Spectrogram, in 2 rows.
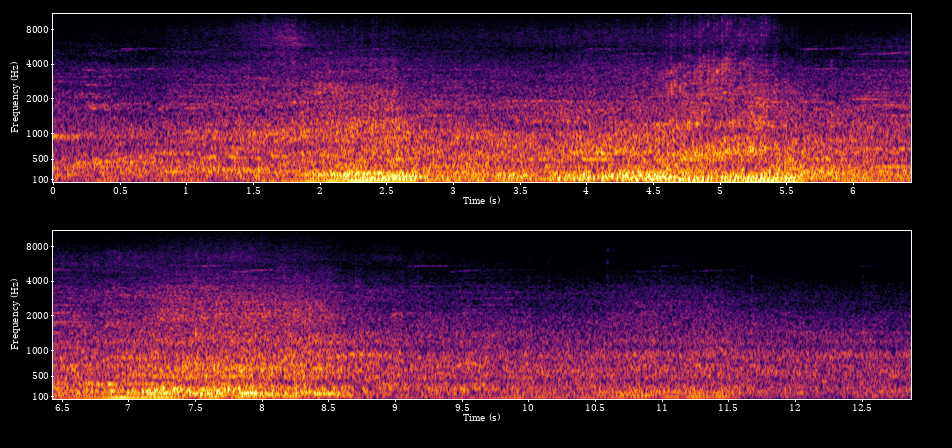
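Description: Chevrolet Corvette C3's V8 engine driving away through street traffic. It swells loudest about two seconds in, again around five and eight seconds, then fades, with other traffic running underneath.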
